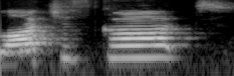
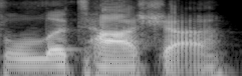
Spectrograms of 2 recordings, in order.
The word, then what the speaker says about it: Latasha: So Lodge Scott. It's pronounced Latasha. Because I saw that as Lodge there.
